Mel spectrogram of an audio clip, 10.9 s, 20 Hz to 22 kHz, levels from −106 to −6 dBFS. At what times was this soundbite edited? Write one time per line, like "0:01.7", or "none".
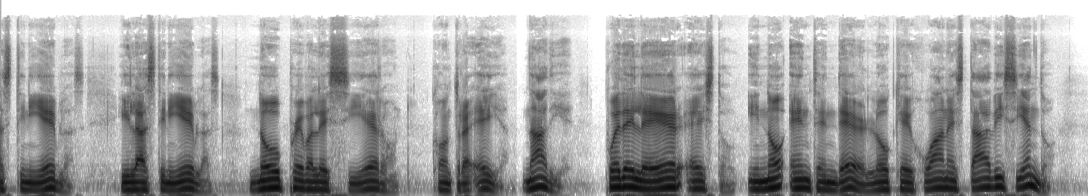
0:05.1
